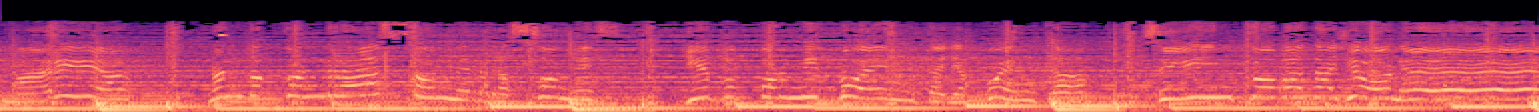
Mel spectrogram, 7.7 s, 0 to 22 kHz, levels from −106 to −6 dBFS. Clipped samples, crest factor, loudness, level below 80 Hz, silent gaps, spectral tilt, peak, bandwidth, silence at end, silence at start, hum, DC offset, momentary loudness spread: under 0.1%; 16 dB; -20 LUFS; -32 dBFS; none; -5.5 dB/octave; -2 dBFS; 11.5 kHz; 0 s; 0 s; none; under 0.1%; 3 LU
